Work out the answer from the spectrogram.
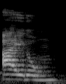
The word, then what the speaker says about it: iron: A gente fala iron, iron. Não é, esse O é como se ele não existisse iron.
